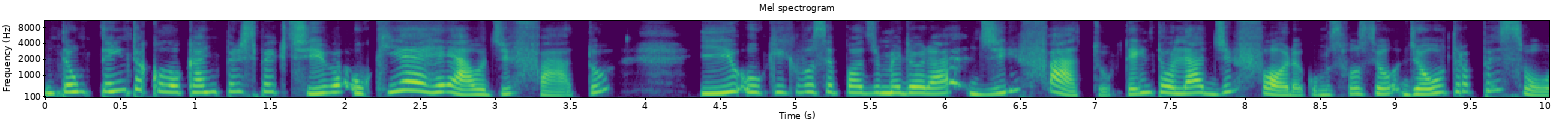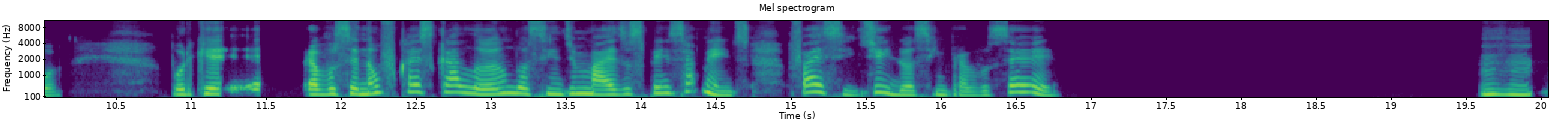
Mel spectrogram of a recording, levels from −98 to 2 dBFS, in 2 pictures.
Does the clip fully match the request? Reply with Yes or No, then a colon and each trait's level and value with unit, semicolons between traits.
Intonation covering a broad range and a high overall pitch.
Yes: wide, 5.7 semitones; high, 245 Hz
